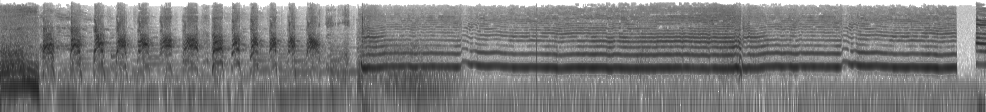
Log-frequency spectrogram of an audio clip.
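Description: Cartoon sound track: a rapid stuttering pulse, about four a second, for the first four seconds or so, then a long steady whine held to the end, dipping briefly in pitch a few times.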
